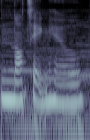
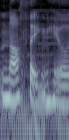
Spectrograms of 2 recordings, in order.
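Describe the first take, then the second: First: The first word has a 't' sound in the middle. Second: The first word has a 'th' sound in the middle. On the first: The speaker calls it right. "it's Notting Hill" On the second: The speaker calls it wrong. "It is not Nothing Hill"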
